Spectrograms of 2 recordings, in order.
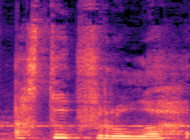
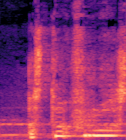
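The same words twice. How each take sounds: First: It is said in a plain, unmocking tone. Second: It is said quickly in a mocking tone. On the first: The person is frightened. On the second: Someone is teasing the frightened person.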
